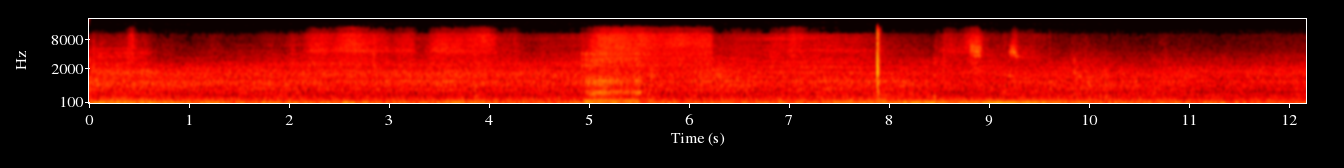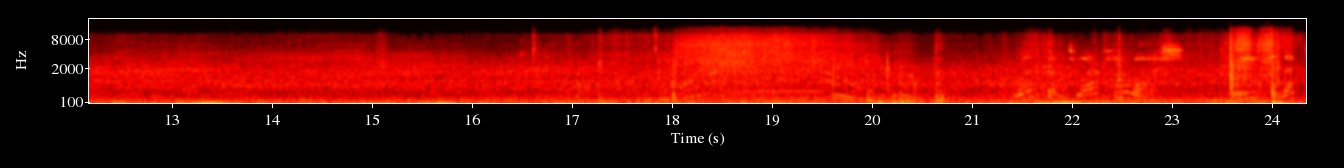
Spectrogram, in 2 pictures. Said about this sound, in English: So here we go, our first car wash experience.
